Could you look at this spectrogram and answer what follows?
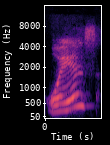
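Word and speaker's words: olla: So OYAs are it's Spanish. – Oh, OYA, sorry. – Yes, it comes from Spanish. So the double L's is pronounced like a Y.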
